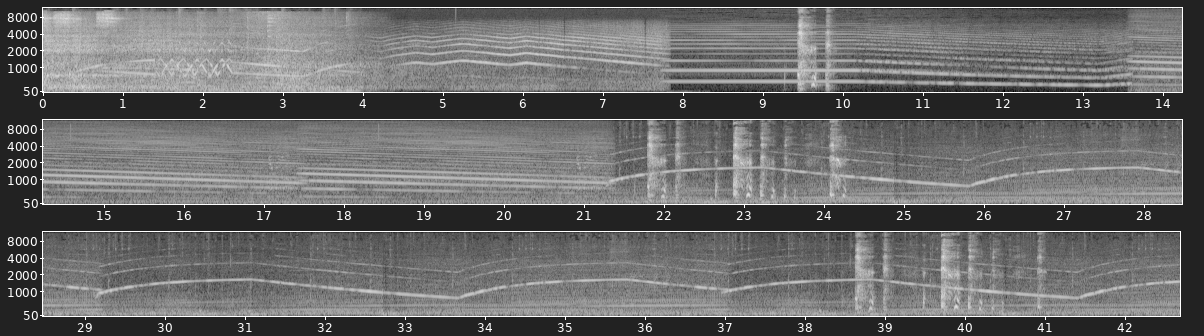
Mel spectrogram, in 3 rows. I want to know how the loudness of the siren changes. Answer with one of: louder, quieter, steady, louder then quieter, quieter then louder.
steady.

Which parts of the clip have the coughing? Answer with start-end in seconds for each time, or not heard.
9.2-9.9, 21.6-24.3, 38.5-41.0.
